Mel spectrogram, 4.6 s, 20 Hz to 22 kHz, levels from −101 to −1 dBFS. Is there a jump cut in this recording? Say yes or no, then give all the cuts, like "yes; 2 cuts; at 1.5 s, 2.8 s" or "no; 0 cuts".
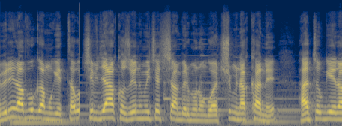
yes; 1 cut; at 1.1 s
